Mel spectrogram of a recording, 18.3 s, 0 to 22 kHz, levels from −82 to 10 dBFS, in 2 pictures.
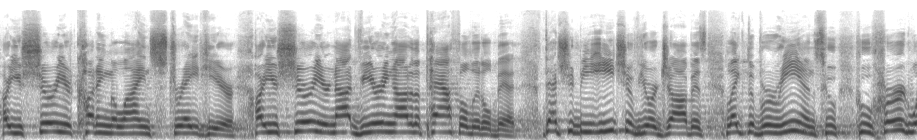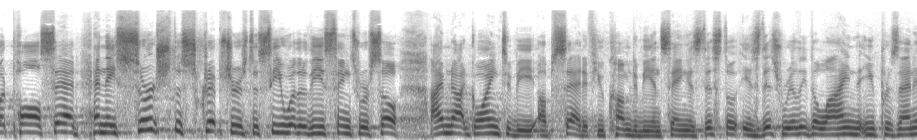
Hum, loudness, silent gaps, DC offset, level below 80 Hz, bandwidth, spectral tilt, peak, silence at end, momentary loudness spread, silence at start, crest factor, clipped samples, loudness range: none; -16 LUFS; none; under 0.1%; -56 dBFS; 16.5 kHz; -3.5 dB/octave; -2 dBFS; 0 s; 5 LU; 0 s; 14 dB; under 0.1%; 3 LU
